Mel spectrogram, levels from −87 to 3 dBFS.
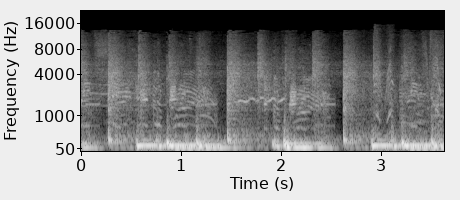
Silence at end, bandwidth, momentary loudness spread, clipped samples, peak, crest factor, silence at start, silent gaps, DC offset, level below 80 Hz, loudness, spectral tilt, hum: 0 s; 12.5 kHz; 8 LU; under 0.1%; -2 dBFS; 14 dB; 0 s; none; under 0.1%; -20 dBFS; -16 LUFS; -5.5 dB/octave; none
